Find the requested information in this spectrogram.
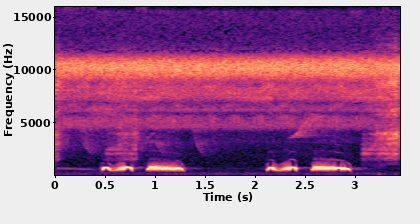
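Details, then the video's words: Spotted dove used as a lure sound, giving two coo phrases. Each starts with a quick wavering double note and ends in a longer, level, mellow coo. A faint high hiss is present. "Suara pikat terkukur original"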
